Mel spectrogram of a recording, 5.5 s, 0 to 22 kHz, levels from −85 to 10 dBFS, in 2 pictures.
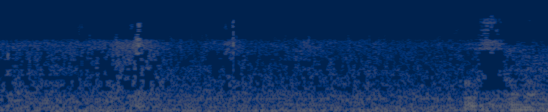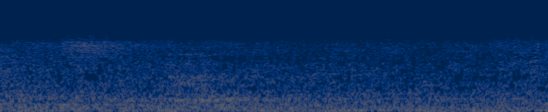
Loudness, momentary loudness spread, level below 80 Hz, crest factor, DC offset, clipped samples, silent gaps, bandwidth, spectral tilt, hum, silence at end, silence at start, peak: -53 LUFS; 7 LU; -62 dBFS; 22 dB; under 0.1%; under 0.1%; none; 9.4 kHz; -4 dB/octave; none; 0 s; 0 s; -32 dBFS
